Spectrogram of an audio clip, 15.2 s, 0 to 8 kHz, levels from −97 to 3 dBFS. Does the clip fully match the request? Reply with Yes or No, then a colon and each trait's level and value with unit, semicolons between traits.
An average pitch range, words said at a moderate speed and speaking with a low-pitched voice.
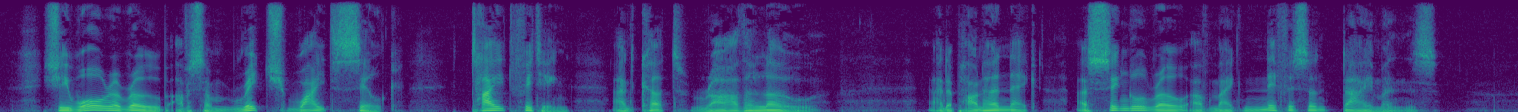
No: average, 4.9 semitones; slow, 100 wpm; very low, 95 Hz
